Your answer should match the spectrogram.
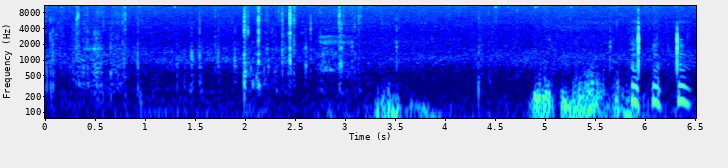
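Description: Dull thumps and light knocks from a model jet's foam airframe being handled and carried, picked up by a camera mounted on the plane; the loudest thumps come in a cluster near the end.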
